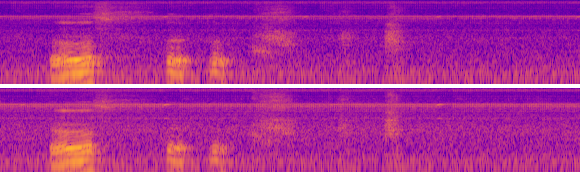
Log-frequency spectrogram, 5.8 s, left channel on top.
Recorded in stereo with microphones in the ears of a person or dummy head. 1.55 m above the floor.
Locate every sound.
0.5 s laughter: 45° right (ahead or behind), 0.7 m; by 2.3 s 30° left (ahead or behind), 1.9 m
2.5 s writing: 80° right, 2.5 m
